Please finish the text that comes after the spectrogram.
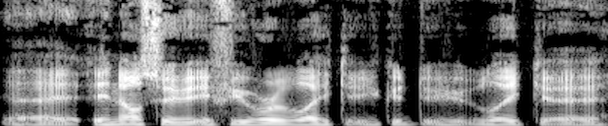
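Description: A man hosting a sleep podcast with a gravelly voice, talking in a hesitant, halting, meandering bedtime monologue that drifts into tangents. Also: mid-range voice, flat delivery, dry recording, clean studio sound. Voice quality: gravelly, creaky.

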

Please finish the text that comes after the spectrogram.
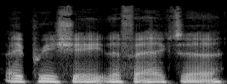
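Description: A man hosting a bedtime podcast in a meandering, halting monologue full of whimsical asides and self-corrections, with a creaky, gravelly voice. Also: medium pitch, monotone, dry recording, studio quality. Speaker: podcast host. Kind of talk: rambling bedtime monologue to help listeners sleep.

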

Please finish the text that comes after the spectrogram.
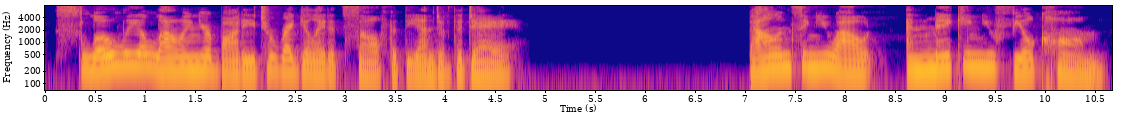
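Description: A woman narrating a guided sleep meditation in a soothing, deliberate manner. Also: mid-range voice, a little mellow.

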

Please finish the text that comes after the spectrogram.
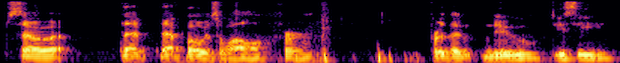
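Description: Male podcast co-host, casual and animated, husky, on a slightly dull recording. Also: deep voice, slow pace, noisy background. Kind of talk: casual chat about entertainment news.

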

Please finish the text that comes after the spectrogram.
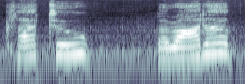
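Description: A woman's voice: on the high side, steady tone, slow pace, a little hiss or hum. An actress playing an anxious, frightened woman in a 1950s radio drama, earnest and dramatic. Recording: old 1950s radio broadcast recording.

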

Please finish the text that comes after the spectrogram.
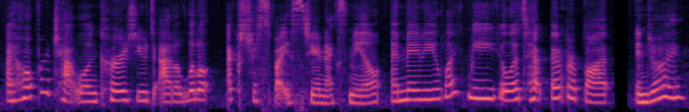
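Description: A woman's voice: fairly high pitch, animated, normal speed, a bit bright. A woman hosting a podcast, moving between a scripted introduction and interview questions.

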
